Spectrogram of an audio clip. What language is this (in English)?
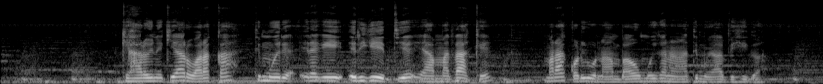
Kikuyu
